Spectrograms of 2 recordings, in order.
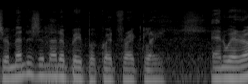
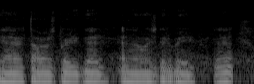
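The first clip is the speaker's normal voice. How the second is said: mumbly, lower-pitched put-on basketball star voice; 7 semitones lower than usual. Imitating Shaq saying something in a bit: Shaq impression. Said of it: "So Shaq will say something".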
